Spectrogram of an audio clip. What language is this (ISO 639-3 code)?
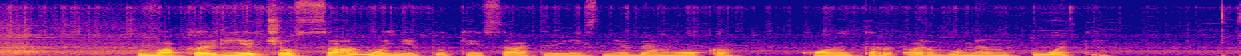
lit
